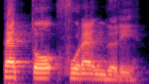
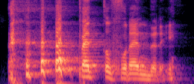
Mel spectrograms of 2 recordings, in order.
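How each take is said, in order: First: "Petto Furendri" read slowly, Japanese-style vowels; Japanese English reading. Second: "Petto Furendri" slow and laughing. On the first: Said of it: "they wrote in English". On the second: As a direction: chuckle through "Petto Furendri". Repeating the funny sign. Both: Retold or imitated.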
